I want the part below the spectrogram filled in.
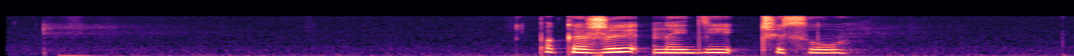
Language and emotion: Russian, neutral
